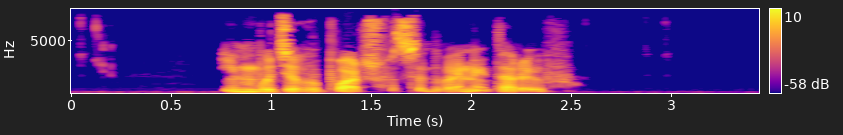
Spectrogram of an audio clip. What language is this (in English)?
Belarusian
